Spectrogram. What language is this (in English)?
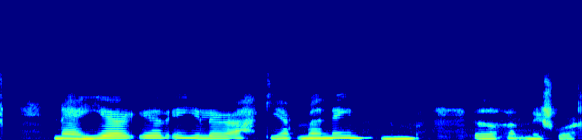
Icelandic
